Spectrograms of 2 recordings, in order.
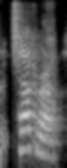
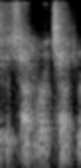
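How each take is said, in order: First: "cetera" punched higher and louder, falling; emphatic et cetera. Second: Breathy murmured et cetera; trailing off softly. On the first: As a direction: land hard on "cetera". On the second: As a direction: let et cetera fade under breath. Trailing list, then final emphasis. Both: Real, not acted.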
